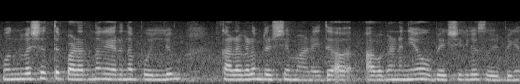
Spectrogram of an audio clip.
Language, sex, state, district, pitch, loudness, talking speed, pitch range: Malayalam, female, Kerala, Kollam, 230 Hz, -15 LUFS, 115 wpm, 220-240 Hz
